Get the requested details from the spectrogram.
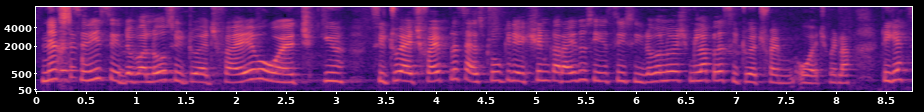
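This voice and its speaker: Steady in tone and a little mellow, a young woman with a high voice moves at a moderate pace through an online chemistry lesson, solving each problem step by step. She keeps reassuring the class, calls them kids, and asks rhetorical questions.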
